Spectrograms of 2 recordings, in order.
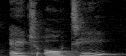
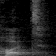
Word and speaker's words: hot: So for example, the word hot, H-O-T, we don't say hot, we say hot. It's pronounced exactly as the ah in the words father or army or watch.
